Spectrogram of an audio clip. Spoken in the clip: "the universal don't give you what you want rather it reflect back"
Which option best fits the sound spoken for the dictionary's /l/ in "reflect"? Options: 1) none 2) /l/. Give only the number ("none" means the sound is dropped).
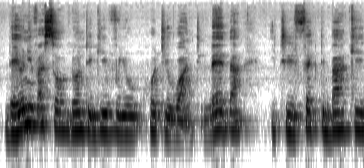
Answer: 1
